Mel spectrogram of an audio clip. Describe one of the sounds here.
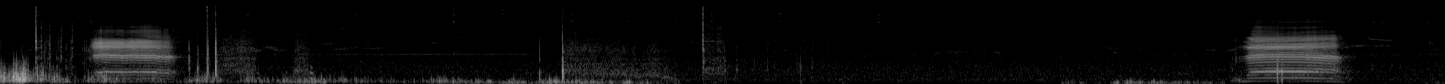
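A sheep bleats loudly close by.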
